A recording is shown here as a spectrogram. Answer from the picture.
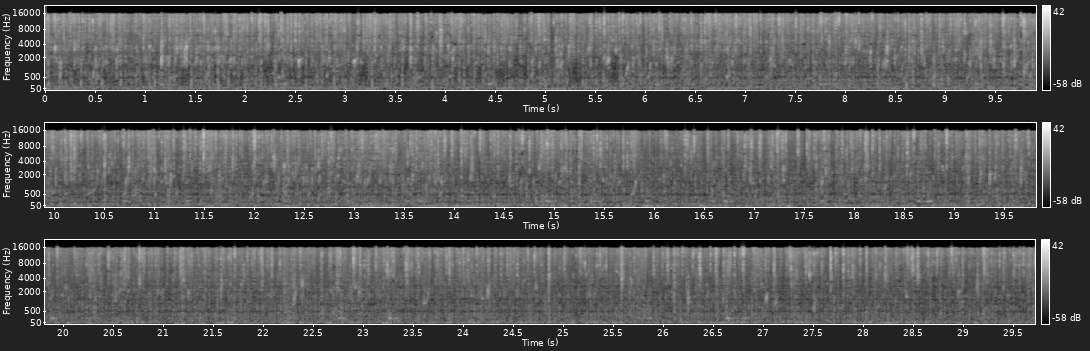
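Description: Steady rain falling: an even hiss of water with many separate drops ticking throughout and an occasional heavier drip.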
